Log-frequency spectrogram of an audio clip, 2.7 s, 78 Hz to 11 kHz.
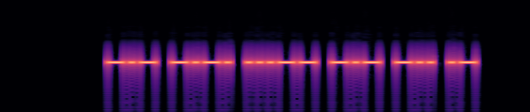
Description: Morse code, heard as a keyed tone, about 44 wpm, 700 Hz. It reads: KC3KDA
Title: USA Call Signs 45wpm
